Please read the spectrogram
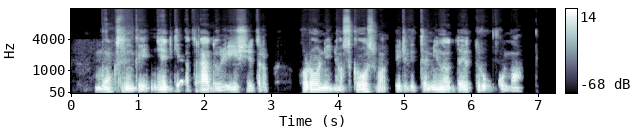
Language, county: Lithuanian, Vilnius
